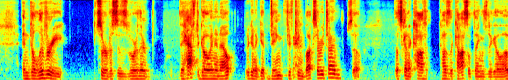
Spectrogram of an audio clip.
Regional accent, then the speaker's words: United States; I was like, I'm an American. I need to go to New York City and actually see it in person.

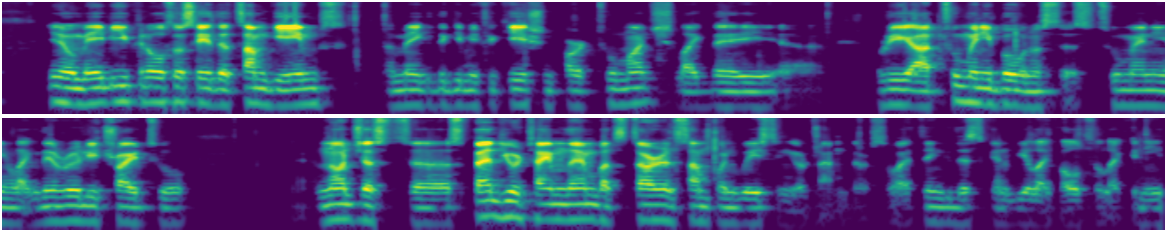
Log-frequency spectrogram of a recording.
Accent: Belarus; now in Poland; I'm actually in Poland right now, but I'm from Belarus originally.

